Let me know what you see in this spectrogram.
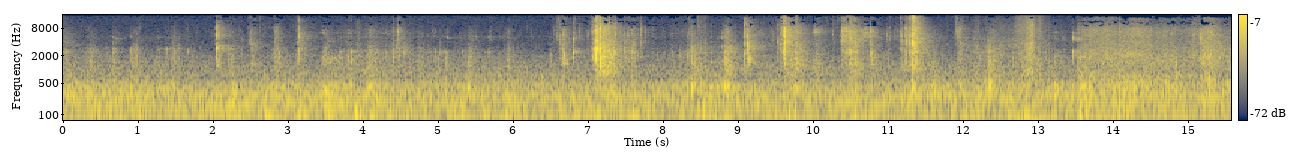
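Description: Close-up chewing and biting of crunchy hard-shell beef tacos, with irregular crisp crunches; the loudest comes about seven seconds in. Near the end a paper napkin rustles.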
